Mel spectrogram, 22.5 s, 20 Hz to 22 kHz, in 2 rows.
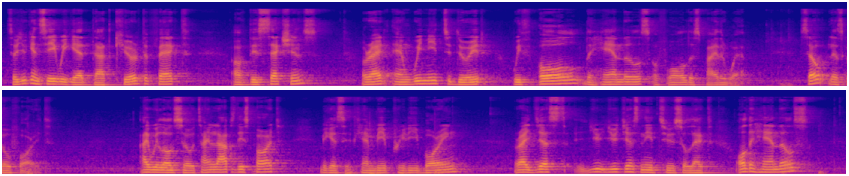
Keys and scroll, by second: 10.3 Tab, 11.5 a, 15.8 a, 16.1 a.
